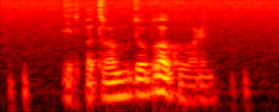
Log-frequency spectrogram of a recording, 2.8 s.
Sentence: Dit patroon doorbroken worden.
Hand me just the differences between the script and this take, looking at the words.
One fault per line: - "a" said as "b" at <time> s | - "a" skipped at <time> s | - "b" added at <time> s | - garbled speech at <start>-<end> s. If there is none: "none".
- "moet" added at 1.2 s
